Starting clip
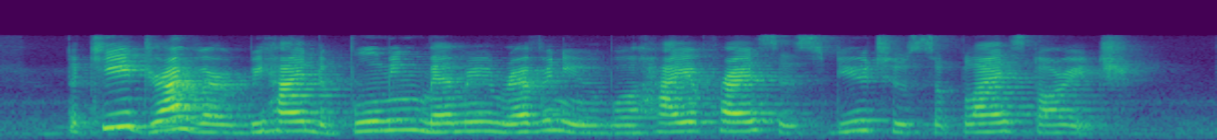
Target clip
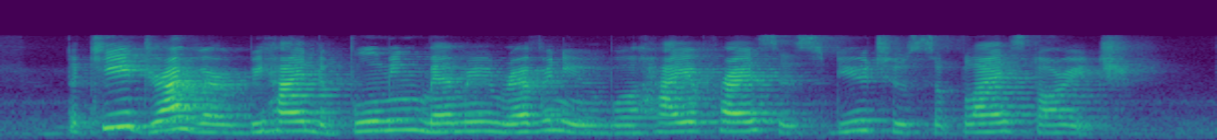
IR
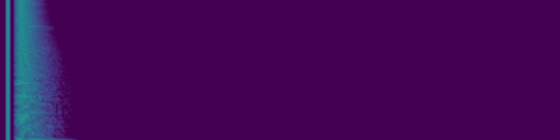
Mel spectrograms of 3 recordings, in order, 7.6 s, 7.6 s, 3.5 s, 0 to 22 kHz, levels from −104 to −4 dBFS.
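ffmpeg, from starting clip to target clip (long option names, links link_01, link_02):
-filter_complex "[0:a]asplit=2[link_01][link_02];[1:a]atrim=start_sample=2205,adelay=108[link_03];[link_02][link_03]afir=irnorm=-1:irlink=0,volume=-20dB[link_04];[link_01][link_04]amix=inputs=2:normalize=0,volume=-7dB"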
